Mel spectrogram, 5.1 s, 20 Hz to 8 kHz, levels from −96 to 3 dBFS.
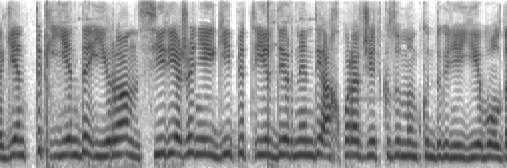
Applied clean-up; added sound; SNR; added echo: neural mask model RNNoise.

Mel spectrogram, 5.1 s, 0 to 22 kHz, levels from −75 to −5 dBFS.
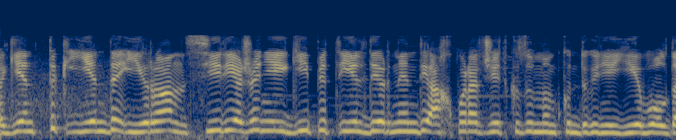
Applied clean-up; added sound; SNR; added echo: none; none; none; none.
